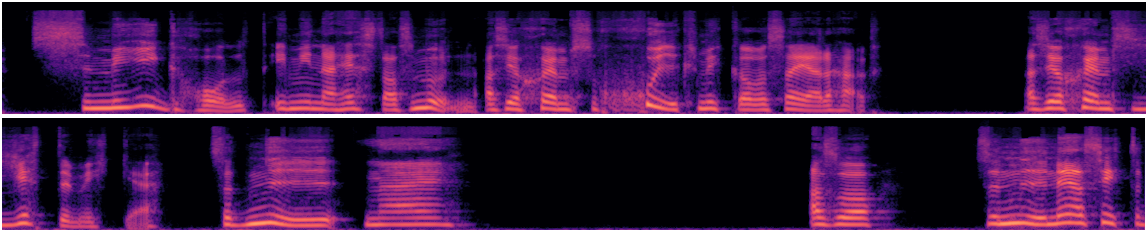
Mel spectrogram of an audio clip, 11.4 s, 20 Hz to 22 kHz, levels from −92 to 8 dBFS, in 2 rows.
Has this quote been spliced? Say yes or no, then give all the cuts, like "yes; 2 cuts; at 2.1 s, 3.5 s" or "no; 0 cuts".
yes; 1 cut; at 6.7 s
